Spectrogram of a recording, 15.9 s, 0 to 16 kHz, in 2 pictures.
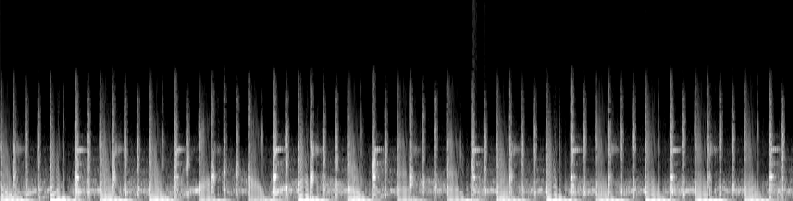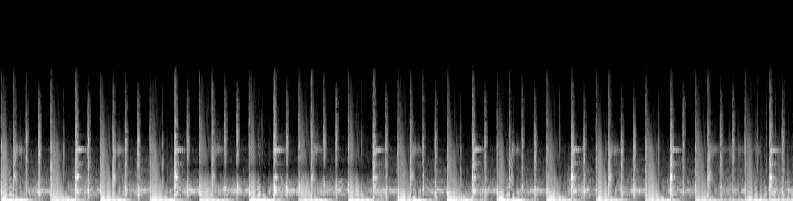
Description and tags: Zero Loop 3 - 120bpm
Percussion, 120bpm, Loop, Distorted, Zero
